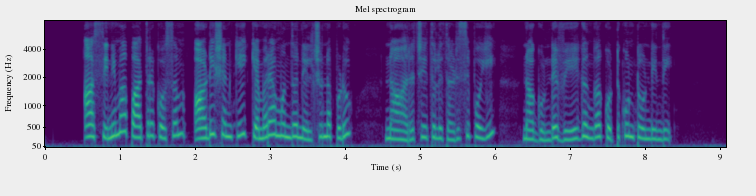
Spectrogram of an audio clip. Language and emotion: Telugu, fearful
